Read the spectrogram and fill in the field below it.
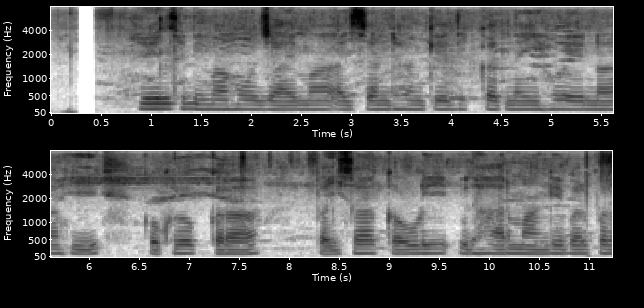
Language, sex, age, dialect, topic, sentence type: Chhattisgarhi, male, 18-24, Central, banking, statement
